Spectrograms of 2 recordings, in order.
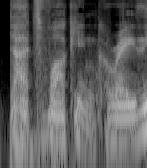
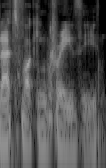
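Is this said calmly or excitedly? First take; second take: excitedly; calmly. First: The words are said in a loud, excited voice. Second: The words are said in a calm, flat voice. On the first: The listener overreacts to the news. "But you're never going, like, that's fucking crazy" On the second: The listener stays calm about the news. "you might be like, yeah, that's fucking crazy"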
